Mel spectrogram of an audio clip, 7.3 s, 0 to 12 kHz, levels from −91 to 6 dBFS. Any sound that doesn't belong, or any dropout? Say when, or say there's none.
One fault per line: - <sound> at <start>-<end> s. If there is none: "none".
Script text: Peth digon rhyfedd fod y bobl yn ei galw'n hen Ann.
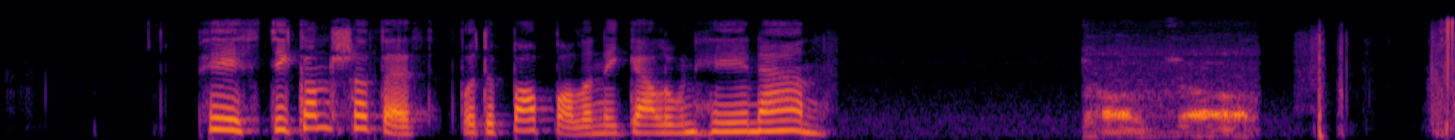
- laugh at 5.4-6.3 s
